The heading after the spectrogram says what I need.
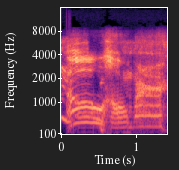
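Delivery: each word squeezed out high and rough. Just after being told never to do the impersonation again on this show, in a Marge voice. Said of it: "That's your Marge impersonation".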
